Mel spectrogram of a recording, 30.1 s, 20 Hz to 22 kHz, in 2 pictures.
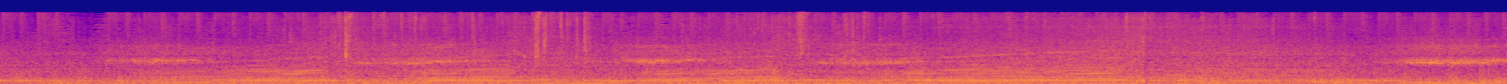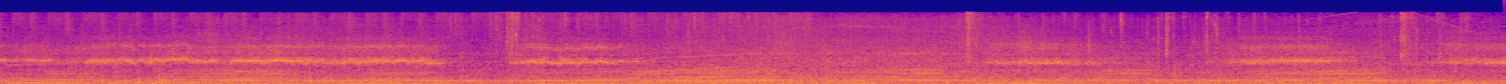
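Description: A 2007 Subaru STI's turbocharged flat-four engine, heard from inside the cabin, revving up and down as the car is driven hard through an autocross course. The tires squeal in repeated bursts while cornering at the limit of grip, the longest lasting several seconds about halfway through.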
